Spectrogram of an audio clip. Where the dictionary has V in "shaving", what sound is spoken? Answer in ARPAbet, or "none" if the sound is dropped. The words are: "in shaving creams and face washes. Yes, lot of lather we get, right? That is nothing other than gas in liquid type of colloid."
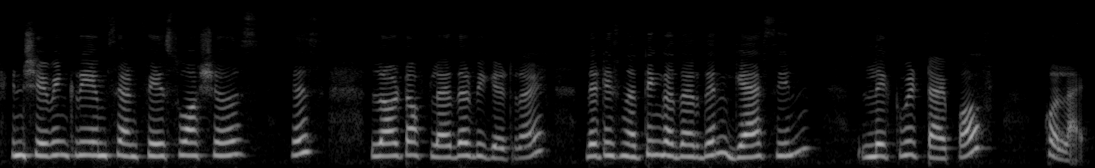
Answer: V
